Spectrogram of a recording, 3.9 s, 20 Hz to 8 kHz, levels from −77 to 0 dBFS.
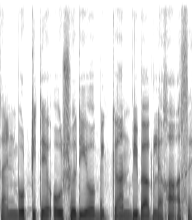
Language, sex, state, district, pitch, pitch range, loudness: Bengali, male, Assam, Hailakandi, 125 Hz, 120-130 Hz, -19 LUFS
